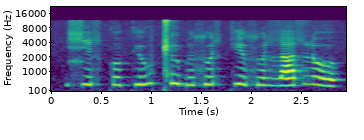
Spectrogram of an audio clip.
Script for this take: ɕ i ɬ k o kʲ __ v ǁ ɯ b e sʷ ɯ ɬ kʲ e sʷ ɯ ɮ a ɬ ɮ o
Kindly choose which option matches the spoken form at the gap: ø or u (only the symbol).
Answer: u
